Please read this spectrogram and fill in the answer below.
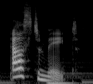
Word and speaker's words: estimate: of something as a verb this word is pronounced estimate it can also be used as a noun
